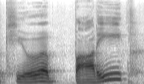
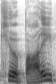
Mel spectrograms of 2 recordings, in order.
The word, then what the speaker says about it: Kiribati: Myanmar or Kiribati? I pronounce it Kiribati, but it's pronounced Kiribati.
